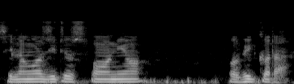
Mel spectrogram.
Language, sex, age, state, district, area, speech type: Assamese, male, 45-60, Assam, Jorhat, urban, spontaneous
